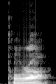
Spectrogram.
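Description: It is said with Hebrew syllable stress. The speaker calls it right. "That's how you say it in Hebrew"

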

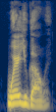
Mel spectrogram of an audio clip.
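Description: It is said in a harsh, accusing tone.

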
